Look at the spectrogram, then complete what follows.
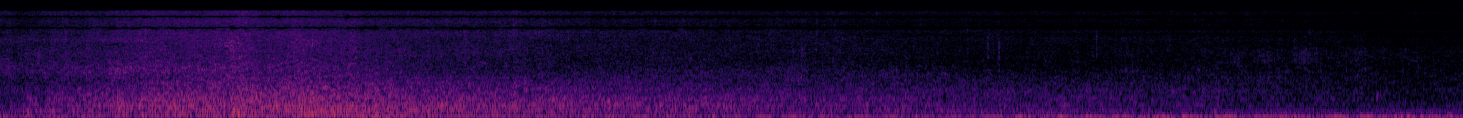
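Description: Ocean surf: a wave breaks about half a second in, swelling over a second or so and then washing away, over a steady low rumble of wind on the microphone.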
